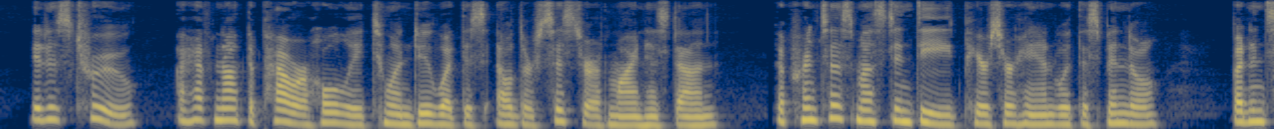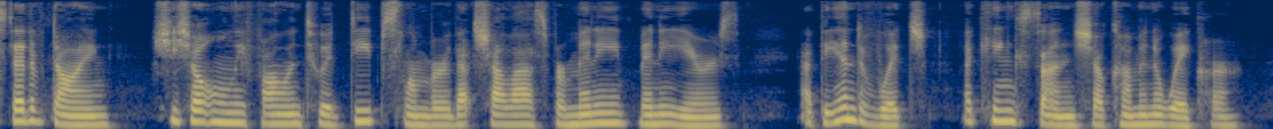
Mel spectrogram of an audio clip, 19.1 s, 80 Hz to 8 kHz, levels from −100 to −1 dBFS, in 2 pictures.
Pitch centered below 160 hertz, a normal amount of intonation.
No: medium, 165 Hz; average, 4.9 semitones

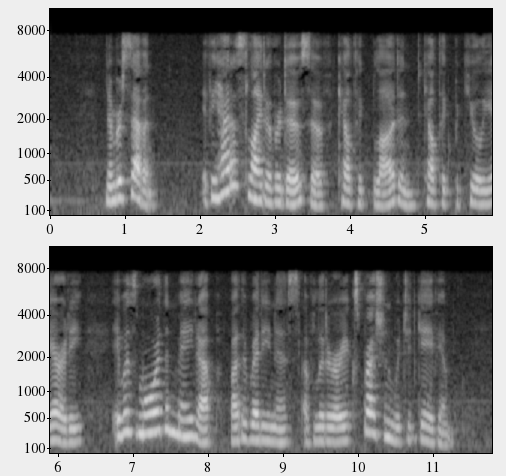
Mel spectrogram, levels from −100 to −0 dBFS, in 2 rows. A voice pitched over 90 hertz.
Yes: medium, 185 Hz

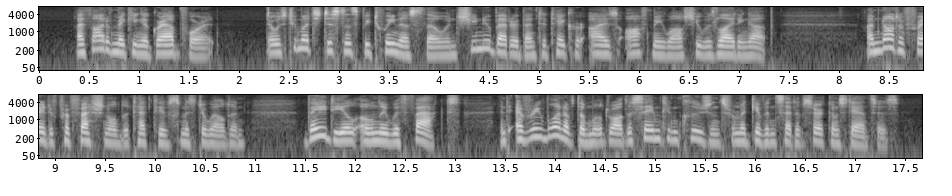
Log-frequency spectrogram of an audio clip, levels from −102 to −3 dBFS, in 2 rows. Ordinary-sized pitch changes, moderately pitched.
Yes: average, 3.8 semitones; medium, 165 Hz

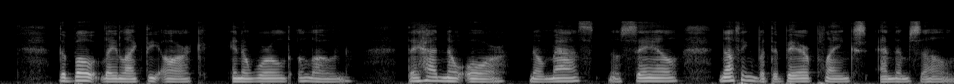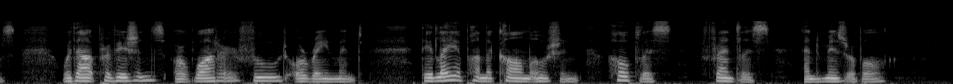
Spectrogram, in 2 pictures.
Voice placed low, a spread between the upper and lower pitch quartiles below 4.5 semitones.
No: medium, 145 Hz; average, 3.1 semitones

